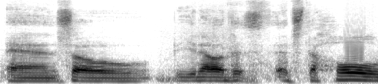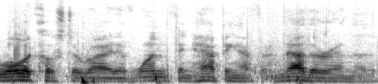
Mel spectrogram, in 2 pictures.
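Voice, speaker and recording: A man's voice: sits low, moderate pace, dark tone, slight background noise. A man telling anecdotes in a casual interview, meandering with lots of ums and restarts.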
